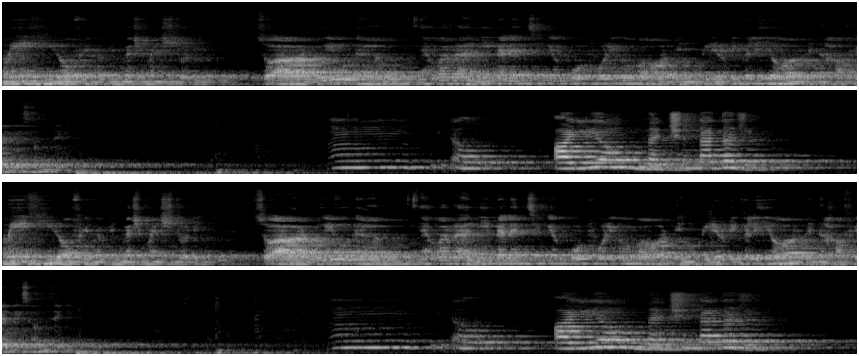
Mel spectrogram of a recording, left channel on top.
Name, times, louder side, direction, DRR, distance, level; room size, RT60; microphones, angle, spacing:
voice 1, 0.0-2.1 2.5-9.2, equal, 90° right, 2 dB, 3.8 m, -26 dB
voice 2, 11.8-13.4 14.1-16.1, left 1 dB, 40° left, 3 dB, 2.8 m, -27 dB
19.0 x 17.5 x 7.9 m, 2.7 s
head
